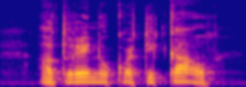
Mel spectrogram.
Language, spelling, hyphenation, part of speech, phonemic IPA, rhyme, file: Dutch, adrenocorticaal, adre‧no‧cor‧ti‧caal, adjective, /aːˌdreː.noː.kɔr.tiˈkaːl/, -aːl, Nl-adrenocorticaal.ogg
- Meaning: adrenocortical (relating to the adrenal cortex)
